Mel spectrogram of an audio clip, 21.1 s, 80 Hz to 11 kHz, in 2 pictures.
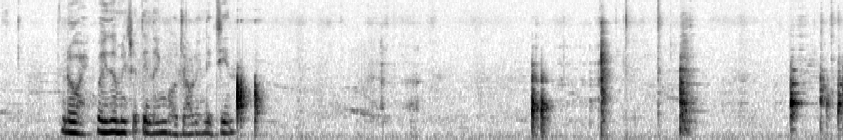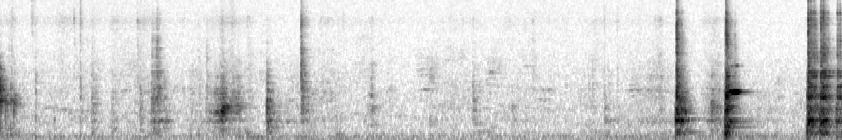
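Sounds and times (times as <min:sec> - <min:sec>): frying pan and cookware clattering: 0:20.6 - 0:21.0.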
